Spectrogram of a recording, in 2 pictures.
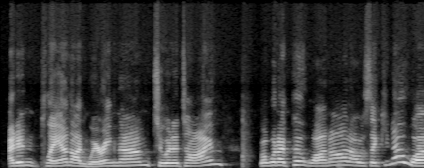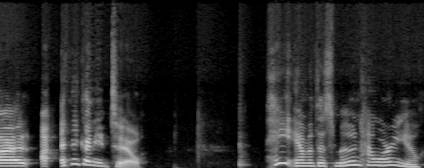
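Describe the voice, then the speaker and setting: A woman hosts a livestream, chatting with viewers in a rambling, casual, informal way. Her voice is high with a sharp tone, and there's no echo.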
